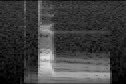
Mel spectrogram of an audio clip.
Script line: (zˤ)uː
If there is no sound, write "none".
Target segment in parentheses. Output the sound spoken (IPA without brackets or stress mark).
dˤ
